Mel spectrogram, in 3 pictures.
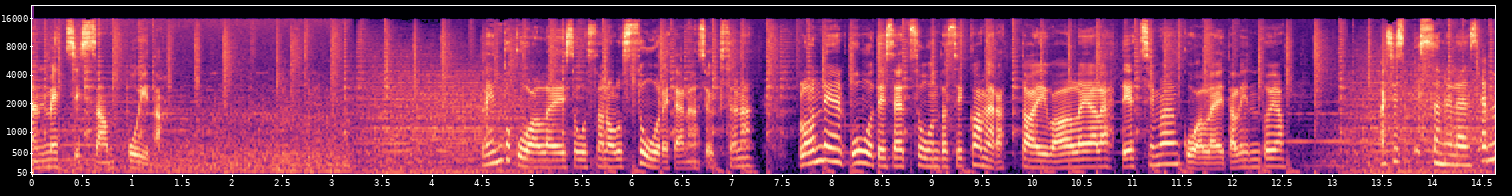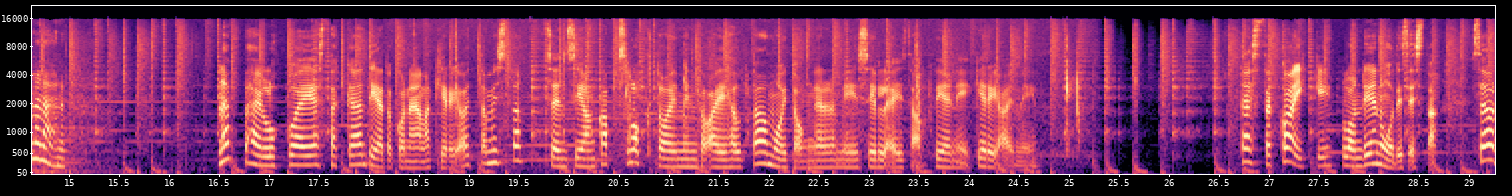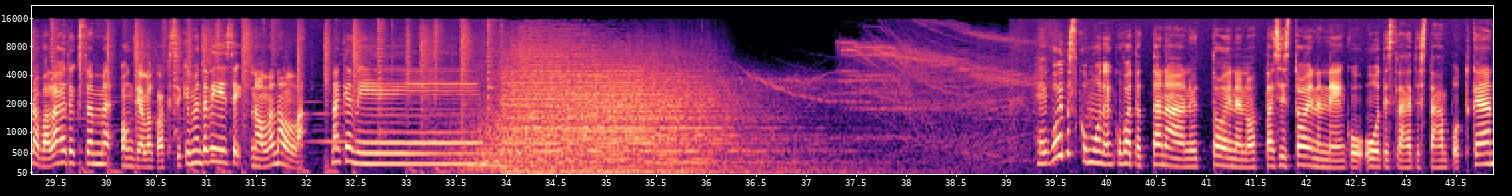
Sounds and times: Speech: 0.0s - 1.4s, 4.5s - 12.6s, 16.5s - 24.7s, 26.7s - 33.7s, 39.3s - 43.8s
Music: 0.0s - 40.1s.

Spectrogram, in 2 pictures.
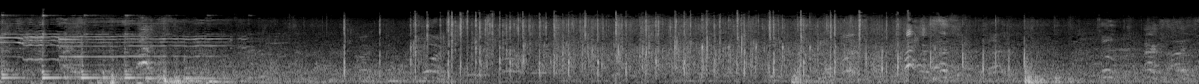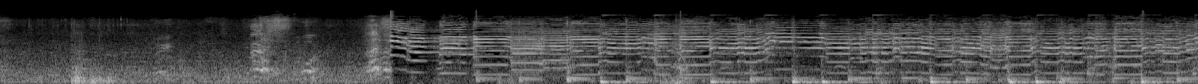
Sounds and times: Applause: 3.4s - 10.2s.

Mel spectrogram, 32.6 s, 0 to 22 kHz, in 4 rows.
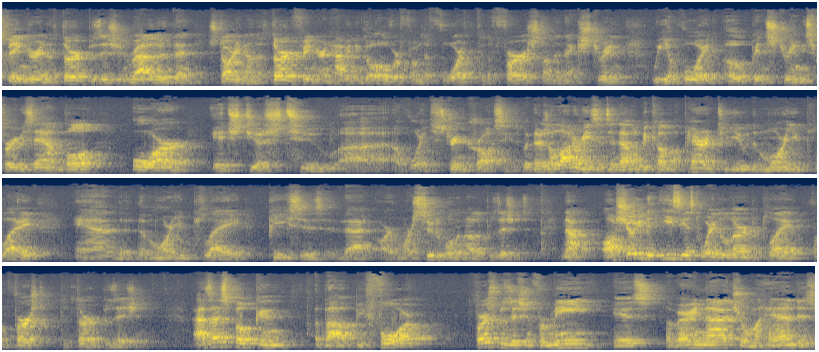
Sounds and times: Speech: 0.0s - 32.5s.

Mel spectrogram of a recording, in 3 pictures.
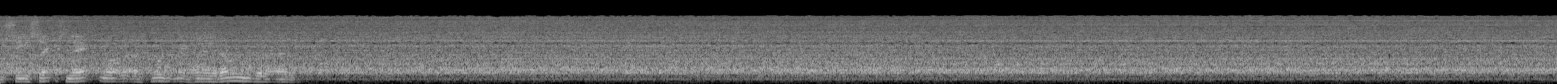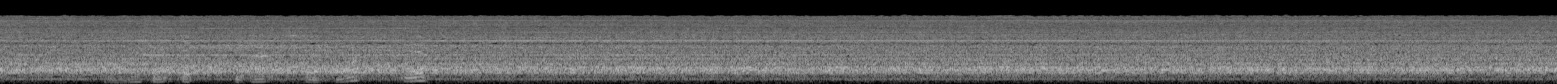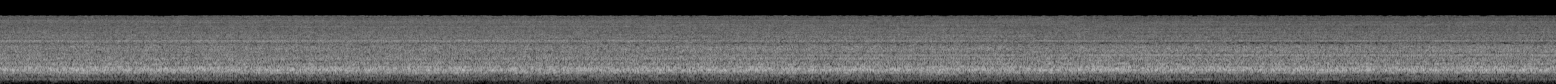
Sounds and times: Power tool: 0.0s - 46.7s.

